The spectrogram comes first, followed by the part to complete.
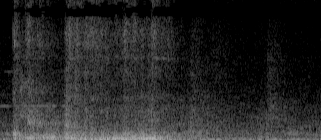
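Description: Footsteps along an airport jet bridge over a low, steady rumble, louder in the first second or so.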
